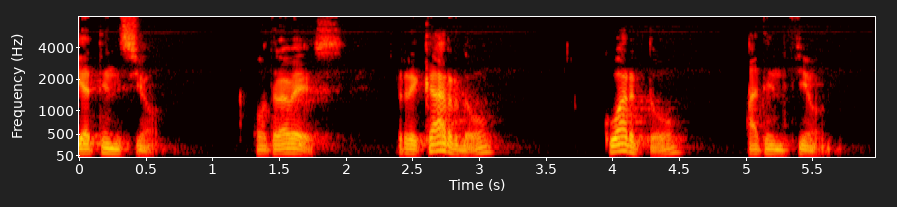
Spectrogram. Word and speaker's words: atención: Por ejemplo, we have Ricardo, cuarto y atención.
